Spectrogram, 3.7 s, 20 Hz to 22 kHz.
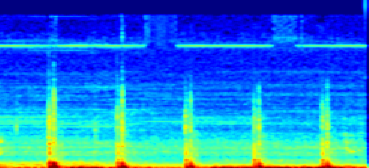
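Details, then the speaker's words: Sparks Overland gas heater after 30 days of use, at startup with the microphone right next to the fuel pump; sharp, evenly spaced ticks about every 0.7 seconds over a faint hum: normal fuel pump ticking. "So, there it is. Fill pump. That's the tick. Now, keep in mind that is with the microphone right next to the dang thing."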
